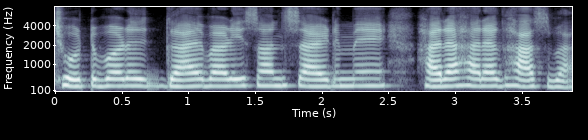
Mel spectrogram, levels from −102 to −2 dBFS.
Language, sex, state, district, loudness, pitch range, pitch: Bhojpuri, female, Bihar, Muzaffarpur, -15 LUFS, 235-245 Hz, 240 Hz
